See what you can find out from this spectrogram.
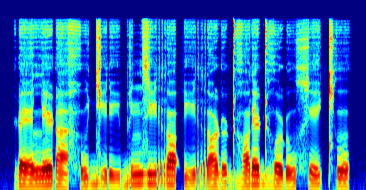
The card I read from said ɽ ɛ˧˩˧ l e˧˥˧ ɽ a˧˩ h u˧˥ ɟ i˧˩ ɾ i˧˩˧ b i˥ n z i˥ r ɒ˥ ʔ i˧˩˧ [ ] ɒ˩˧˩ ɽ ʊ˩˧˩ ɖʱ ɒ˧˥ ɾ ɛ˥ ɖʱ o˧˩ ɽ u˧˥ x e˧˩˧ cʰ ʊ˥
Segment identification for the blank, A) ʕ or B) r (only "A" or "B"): B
